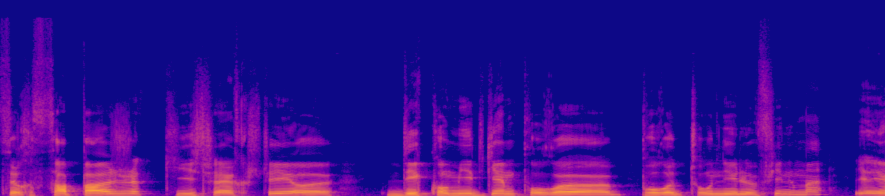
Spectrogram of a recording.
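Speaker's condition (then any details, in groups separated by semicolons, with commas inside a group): Ataxia-telangiectasia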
